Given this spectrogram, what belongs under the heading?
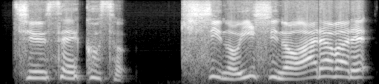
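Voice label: vox Japanese; Demia; kingsraid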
